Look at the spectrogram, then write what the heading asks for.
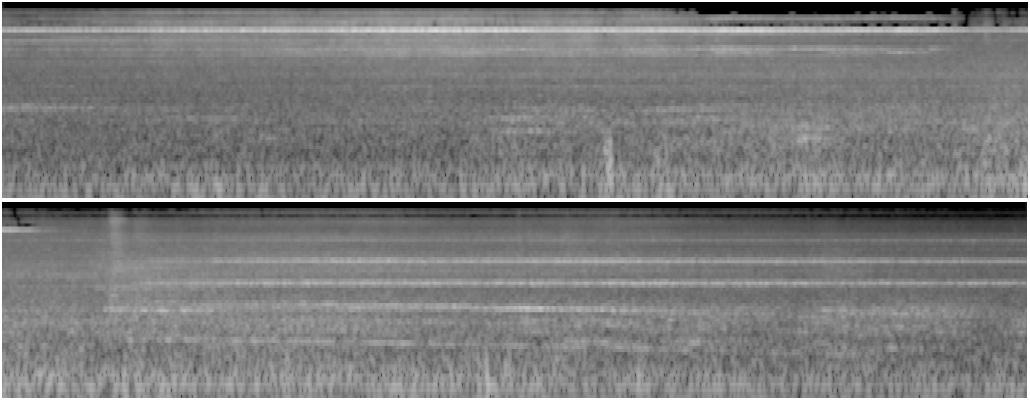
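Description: JR East electric train moving slowly along a station platform: a continuous low running rumble with steady high-pitched whines, a gliding motor-like pitch in the second half, and a single sharp knock about six seconds in.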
